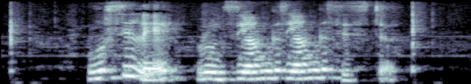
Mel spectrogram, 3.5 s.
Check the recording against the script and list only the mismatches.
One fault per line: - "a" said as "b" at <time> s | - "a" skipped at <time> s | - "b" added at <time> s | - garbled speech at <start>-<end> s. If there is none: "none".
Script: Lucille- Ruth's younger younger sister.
none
